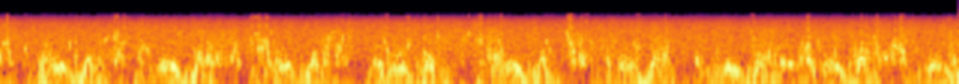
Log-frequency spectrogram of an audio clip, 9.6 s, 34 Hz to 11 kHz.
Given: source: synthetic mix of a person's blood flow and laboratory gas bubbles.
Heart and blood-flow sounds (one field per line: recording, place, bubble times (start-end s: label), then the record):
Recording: Doppler ultrasound of blood flow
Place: precordium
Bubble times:
0.00-0.16 s: bubbles
0.24-0.31 s: bubbles
0.36-0.60 s: bubbles
0.67-0.78 s: bubbles
0.97-1.30 s: bubbles
1.33-1.52 s: bubbles
1.78-1.86 s: bubbles
1.93-2.44 s: bubbles
2.47-2.91 s: bubbles
3.20-3.55 s: bubbles
3.73-4.14 s: bubbles
4.23-4.44 s: bubbles
4.60-5.09 s: bubbles
5.44-5.59 s: bubbles
5.64-5.98 s: bubbles
6.06-6.21 s: bubbles
6.33-6.43 s: bubbles
6.50-6.74 s: bubbles
6.95-7.09 s: bubbles
7.16-7.21 s: bubbles
7.50-8.22 s: bubbles
8.33-8.44 s: bubbles
8.50-9.20 s: bubbles
9.47-9.60 s: bubbles
From the record:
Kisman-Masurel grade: 343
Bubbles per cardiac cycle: rolling drumbeat, 9 or more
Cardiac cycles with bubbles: 100%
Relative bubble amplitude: loud (0.450 to 0.775)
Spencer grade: 3 (all of the cardiac periods contain showers or single bubble signals, but not dominating or overriding the cardiac motion signals)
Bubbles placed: anywhere in the cardiac cycle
